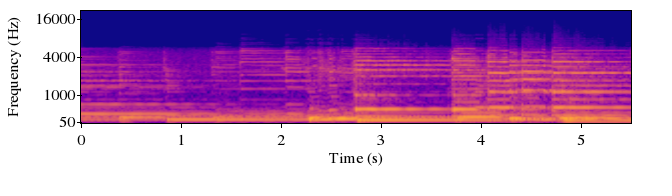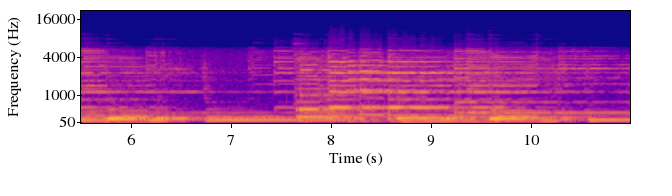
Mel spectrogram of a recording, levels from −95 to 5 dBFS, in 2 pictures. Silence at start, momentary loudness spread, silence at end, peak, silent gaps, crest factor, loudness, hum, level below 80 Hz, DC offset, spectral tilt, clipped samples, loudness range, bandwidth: 0 s; 10 LU; 0 s; -8 dBFS; none; 14 dB; -22 LUFS; none; -58 dBFS; under 0.1%; -8 dB/octave; under 0.1%; 3 LU; 6 kHz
